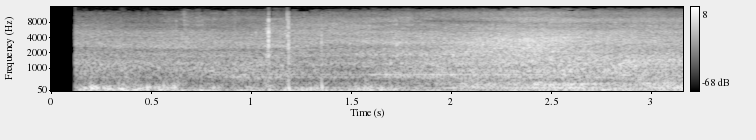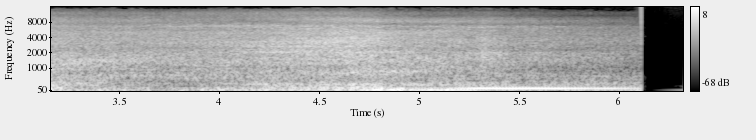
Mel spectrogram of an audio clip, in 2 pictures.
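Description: Street traffic with cars passing close by. The low hum of an engine swells toward the end as a vehicle comes past.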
